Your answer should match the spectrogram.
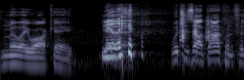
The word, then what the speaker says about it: Milwaukee: And I was like, dude, this guy's put out like 3 more records since I It's actually pronounced Milwaukee.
